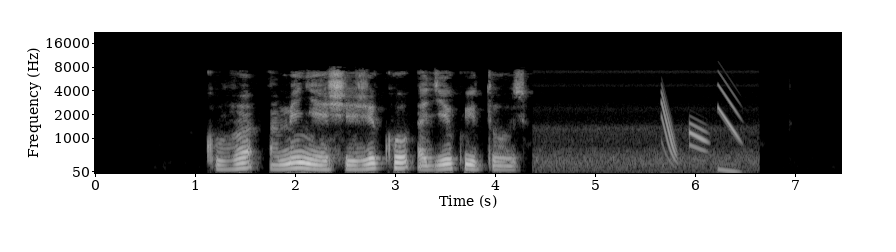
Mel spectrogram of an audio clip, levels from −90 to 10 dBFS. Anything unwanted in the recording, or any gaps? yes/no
yes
